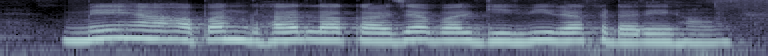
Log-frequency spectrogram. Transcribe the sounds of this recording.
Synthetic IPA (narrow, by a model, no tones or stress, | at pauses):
mɛ̃ːɦãɐpənɡʱɐɾlakəɾd͡ʒabəɾɡɪɾʋiɾəkʰɖəɾeɦãː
